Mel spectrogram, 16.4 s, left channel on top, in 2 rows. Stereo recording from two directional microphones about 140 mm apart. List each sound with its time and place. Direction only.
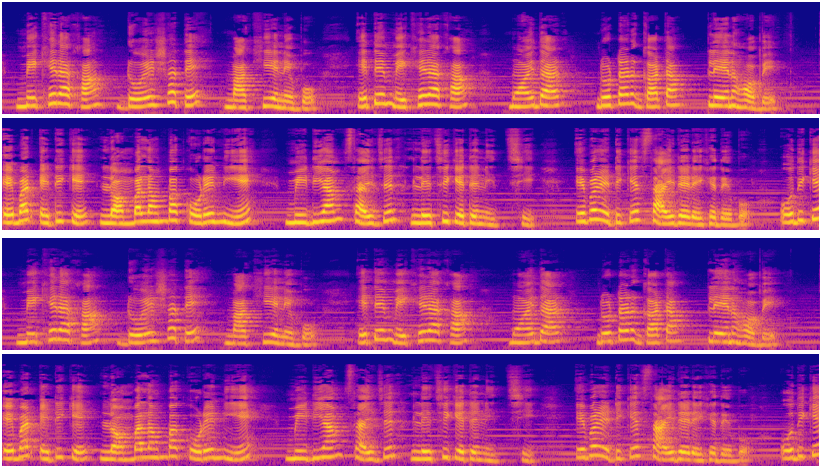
0.2 s speech: 55° left (ahead or behind)
8.2 s speech: 30° left (ahead or behind)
